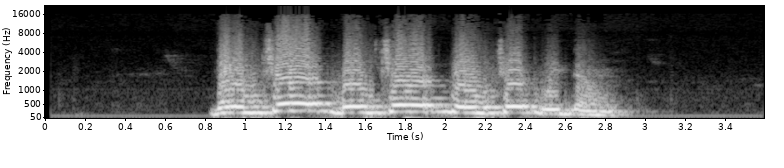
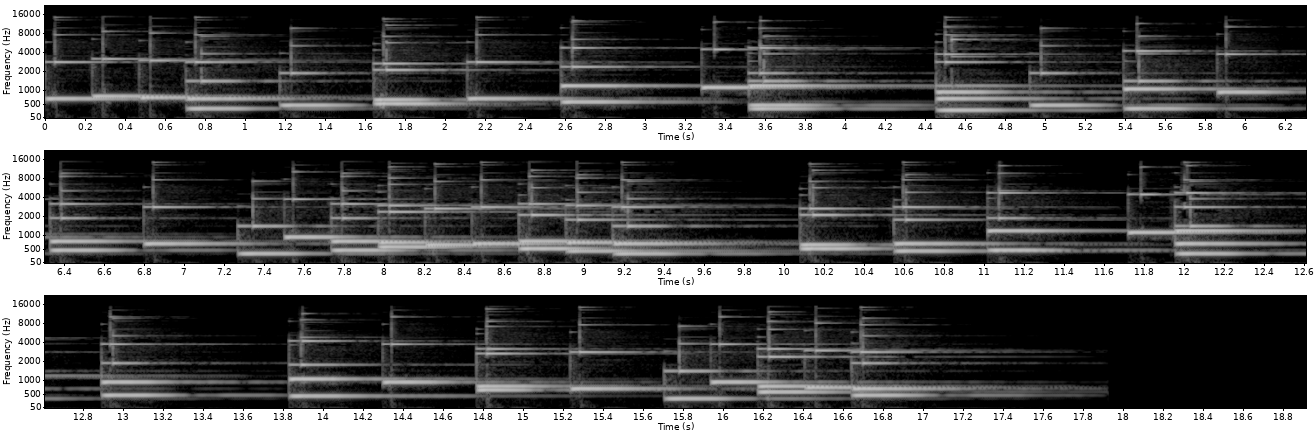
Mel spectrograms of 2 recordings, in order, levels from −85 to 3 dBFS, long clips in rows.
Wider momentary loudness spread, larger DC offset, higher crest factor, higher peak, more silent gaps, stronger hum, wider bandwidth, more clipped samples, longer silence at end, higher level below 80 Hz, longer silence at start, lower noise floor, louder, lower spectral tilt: second, 7 LU vs 10 LU; neither; second, 8 dB vs 18 dB; first, 0 dBFS vs -6 dBFS; neither; neither; about the same, 15.5 kHz vs 15.5 kHz; neither; second, 0.65 s vs 1.4 s; first, -36 dBFS vs -74 dBFS; first, 0.8 s vs 0 s; second, -40 dBFS vs -52 dBFS; first, -6 LUFS vs -22 LUFS; first, -6 dB/octave vs 0 dB/octave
